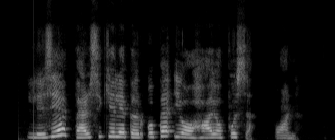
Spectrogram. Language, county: Lithuanian, Alytus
